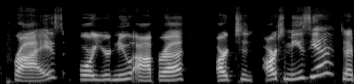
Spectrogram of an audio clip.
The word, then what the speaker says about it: Artemisia: Charles Ives Opera prize for your new Opera Artemisia did I pronounce that correctly that's that's absolutely right hey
